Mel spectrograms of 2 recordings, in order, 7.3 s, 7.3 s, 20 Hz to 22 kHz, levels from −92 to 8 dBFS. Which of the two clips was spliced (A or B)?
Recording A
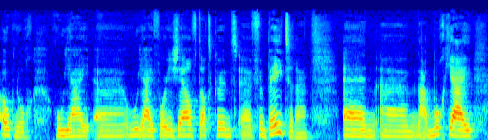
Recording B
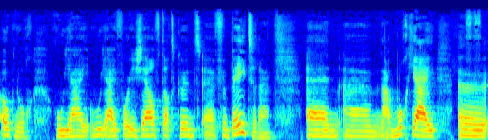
B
